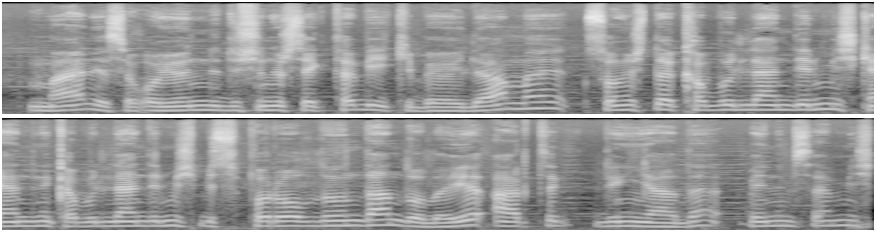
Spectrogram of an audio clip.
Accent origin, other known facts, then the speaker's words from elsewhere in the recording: Kastamonu, Turkey; now in Istanbul, Turkey; Evet Kastamonu memleketim, kendi memleketim.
